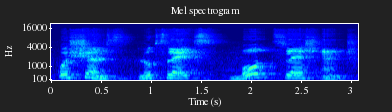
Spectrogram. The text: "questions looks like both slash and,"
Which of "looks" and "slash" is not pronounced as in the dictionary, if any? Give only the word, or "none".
none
